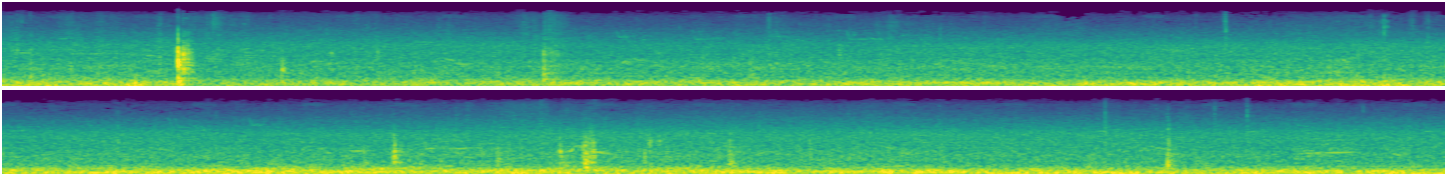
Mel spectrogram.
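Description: A goat's hooves clop on wooden boards.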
